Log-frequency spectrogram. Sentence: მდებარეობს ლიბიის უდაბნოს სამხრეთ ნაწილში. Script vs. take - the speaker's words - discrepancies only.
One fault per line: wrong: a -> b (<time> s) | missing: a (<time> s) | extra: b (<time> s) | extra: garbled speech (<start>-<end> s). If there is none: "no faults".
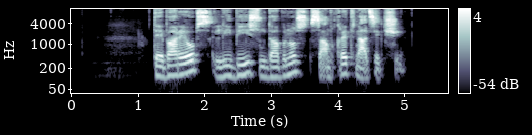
no faults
